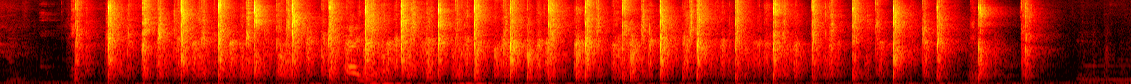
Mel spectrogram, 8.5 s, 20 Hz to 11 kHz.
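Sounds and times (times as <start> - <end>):
applause recorded with mic preamp: 0.5 - 7.9.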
